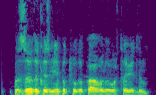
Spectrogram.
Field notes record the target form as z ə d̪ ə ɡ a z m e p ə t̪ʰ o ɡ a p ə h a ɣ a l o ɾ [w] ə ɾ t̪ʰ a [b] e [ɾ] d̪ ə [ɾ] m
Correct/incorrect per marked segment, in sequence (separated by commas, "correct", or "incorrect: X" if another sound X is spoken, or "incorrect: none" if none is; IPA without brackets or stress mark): correct, incorrect: w, incorrect: none, incorrect: none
